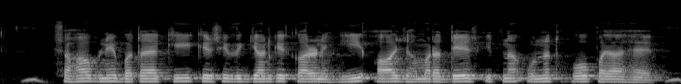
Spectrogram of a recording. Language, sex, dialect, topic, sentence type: Hindi, male, Hindustani Malvi Khadi Boli, agriculture, statement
